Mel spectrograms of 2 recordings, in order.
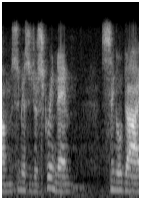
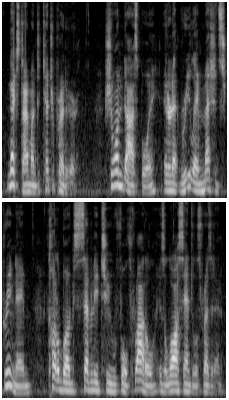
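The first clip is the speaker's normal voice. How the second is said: dramatic TV crime teaser; news announcer; 5 dB louder than usual. Acted. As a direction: read it like a Dateline promo. Mock Dateline news teaser.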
